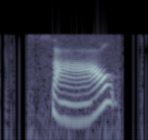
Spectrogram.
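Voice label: "saau2", Cantonese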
